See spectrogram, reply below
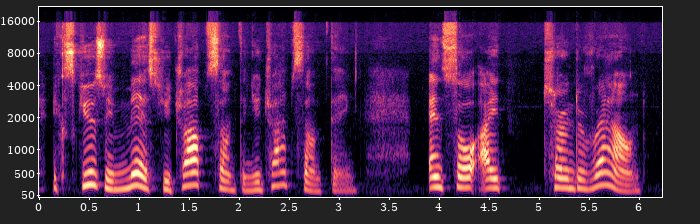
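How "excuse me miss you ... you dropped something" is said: usual speaking voice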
